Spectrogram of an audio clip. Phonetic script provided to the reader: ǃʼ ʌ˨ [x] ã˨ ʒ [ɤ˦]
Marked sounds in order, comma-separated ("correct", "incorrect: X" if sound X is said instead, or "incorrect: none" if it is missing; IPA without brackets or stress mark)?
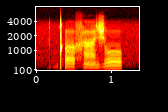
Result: correct, incorrect: o˦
